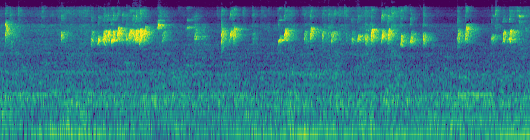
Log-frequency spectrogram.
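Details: Caged European goldfinch singing: scattered bright twittering notes and short trills in bursts, separated by brief pauses, over a steady low hum.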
